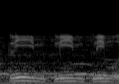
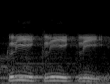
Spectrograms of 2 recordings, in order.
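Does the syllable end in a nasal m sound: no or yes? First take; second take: yes; no. First: The syllable ends with a nasal m. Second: The syllable ends on a bare vowel. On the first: The speaker calls it right. "ये क्लीम होता है" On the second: The speaker calls it wrong. "अनुस्वार रहित उस क्ली शब्द को"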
